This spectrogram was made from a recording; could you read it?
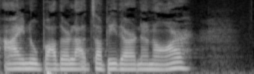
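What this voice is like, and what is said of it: Working-class Belfast accent. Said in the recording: “the real working-class inner city that I grew up in, would be sometimes considered a smick-like accent ... my working class accent ... the vowel sounds”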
